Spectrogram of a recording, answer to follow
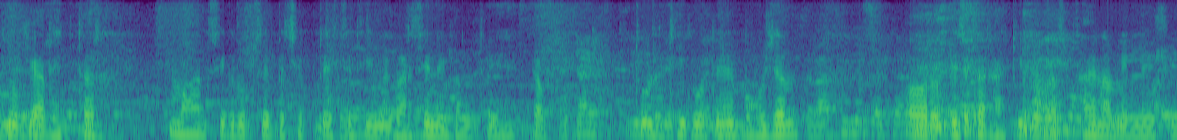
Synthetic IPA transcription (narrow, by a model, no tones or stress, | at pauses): kjõːkiɐd̪ʱɪkt̪əɾ | mɐaːnəsɪkɾuːpsebɪt͡ʃʰɪp̪t̪est̪ʰɪt̪imẽɡʱəɽsenɪkəlt̪eɦɛ̃ːɐb | t̪ʰoːɽeʈʰiːkɦoːt̪eɦɛ̃bʱoːd͡ʒən | ɔːɾɪst̪əɾəɦkiʋjəʋəst̪ʰaɦnamɪlnese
